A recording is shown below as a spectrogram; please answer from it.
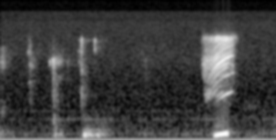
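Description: Near silence with a few faint computer keyboard clicks as a word is typed, and one brief faint sound about one and a half seconds in.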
